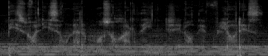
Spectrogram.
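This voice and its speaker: With music playing behind him, a man talks very slowly. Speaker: ASMR meditation guide. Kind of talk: guided sleep meditation. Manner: soft-spoken, whispered, slow.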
